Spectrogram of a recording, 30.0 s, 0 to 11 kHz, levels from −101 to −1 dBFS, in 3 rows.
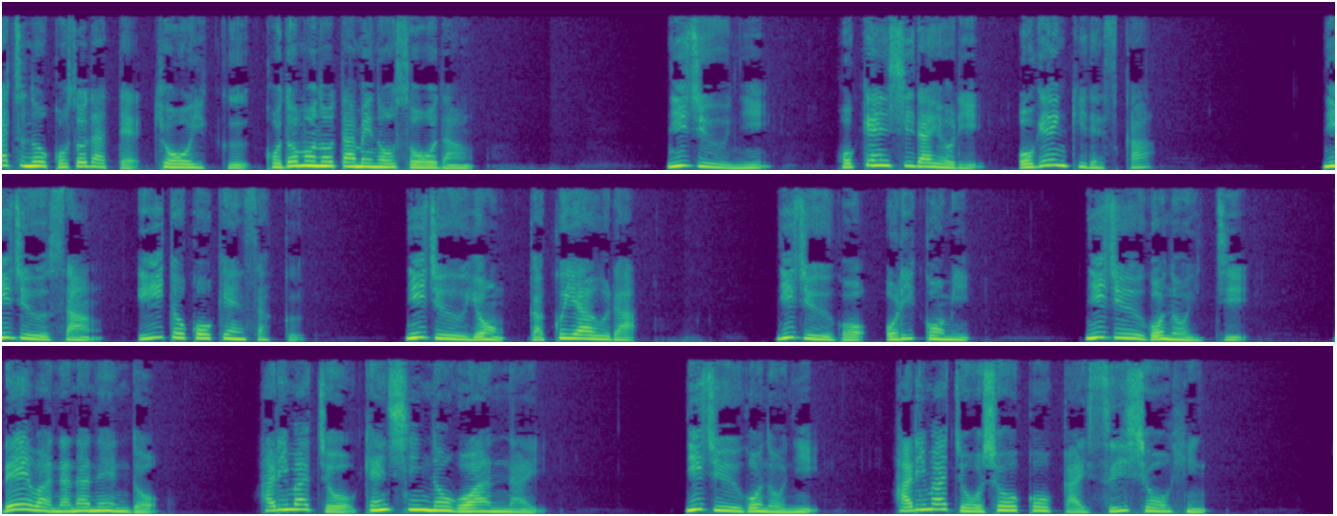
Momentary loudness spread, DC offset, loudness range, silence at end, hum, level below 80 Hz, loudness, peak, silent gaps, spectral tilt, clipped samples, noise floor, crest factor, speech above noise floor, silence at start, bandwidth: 15 LU; under 0.1%; 5 LU; 0.95 s; none; -62 dBFS; -19 LUFS; -2 dBFS; none; -6 dB/octave; under 0.1%; -90 dBFS; 16 dB; 72 dB; 0 s; 10.5 kHz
